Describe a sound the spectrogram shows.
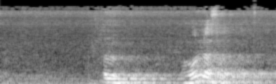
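A group of stringed lutes plays a plucked tune in a hall.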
